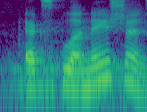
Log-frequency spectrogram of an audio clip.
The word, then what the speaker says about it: explanation: Explanation. So we've got stress on two syllables there, both X and nay, but one of them has tonic stress.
